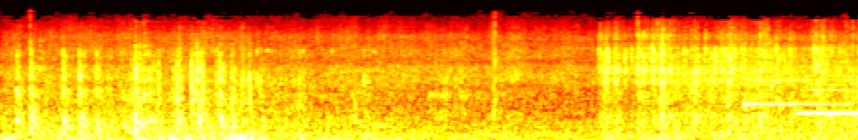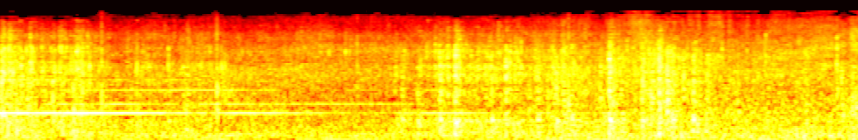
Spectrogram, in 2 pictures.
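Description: Ski edges scraping and chattering over hard, icy snow as a giant slalom racer carves turns through the gates, a rough, rattling hiss that grows louder about three seconds in. Two faint steady tones sound together through the middle.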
